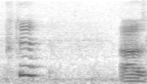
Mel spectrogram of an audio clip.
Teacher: Нам надо как-то сознательно контролировать себя, делать какую-то паузу между звуками, чтобы они раз и не перескочили. Два глухих подряд «пт» легко, два звонких – подряд «бд» легко, а звонкий и глухой вместе, они не приживаются, они плохо звучат.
